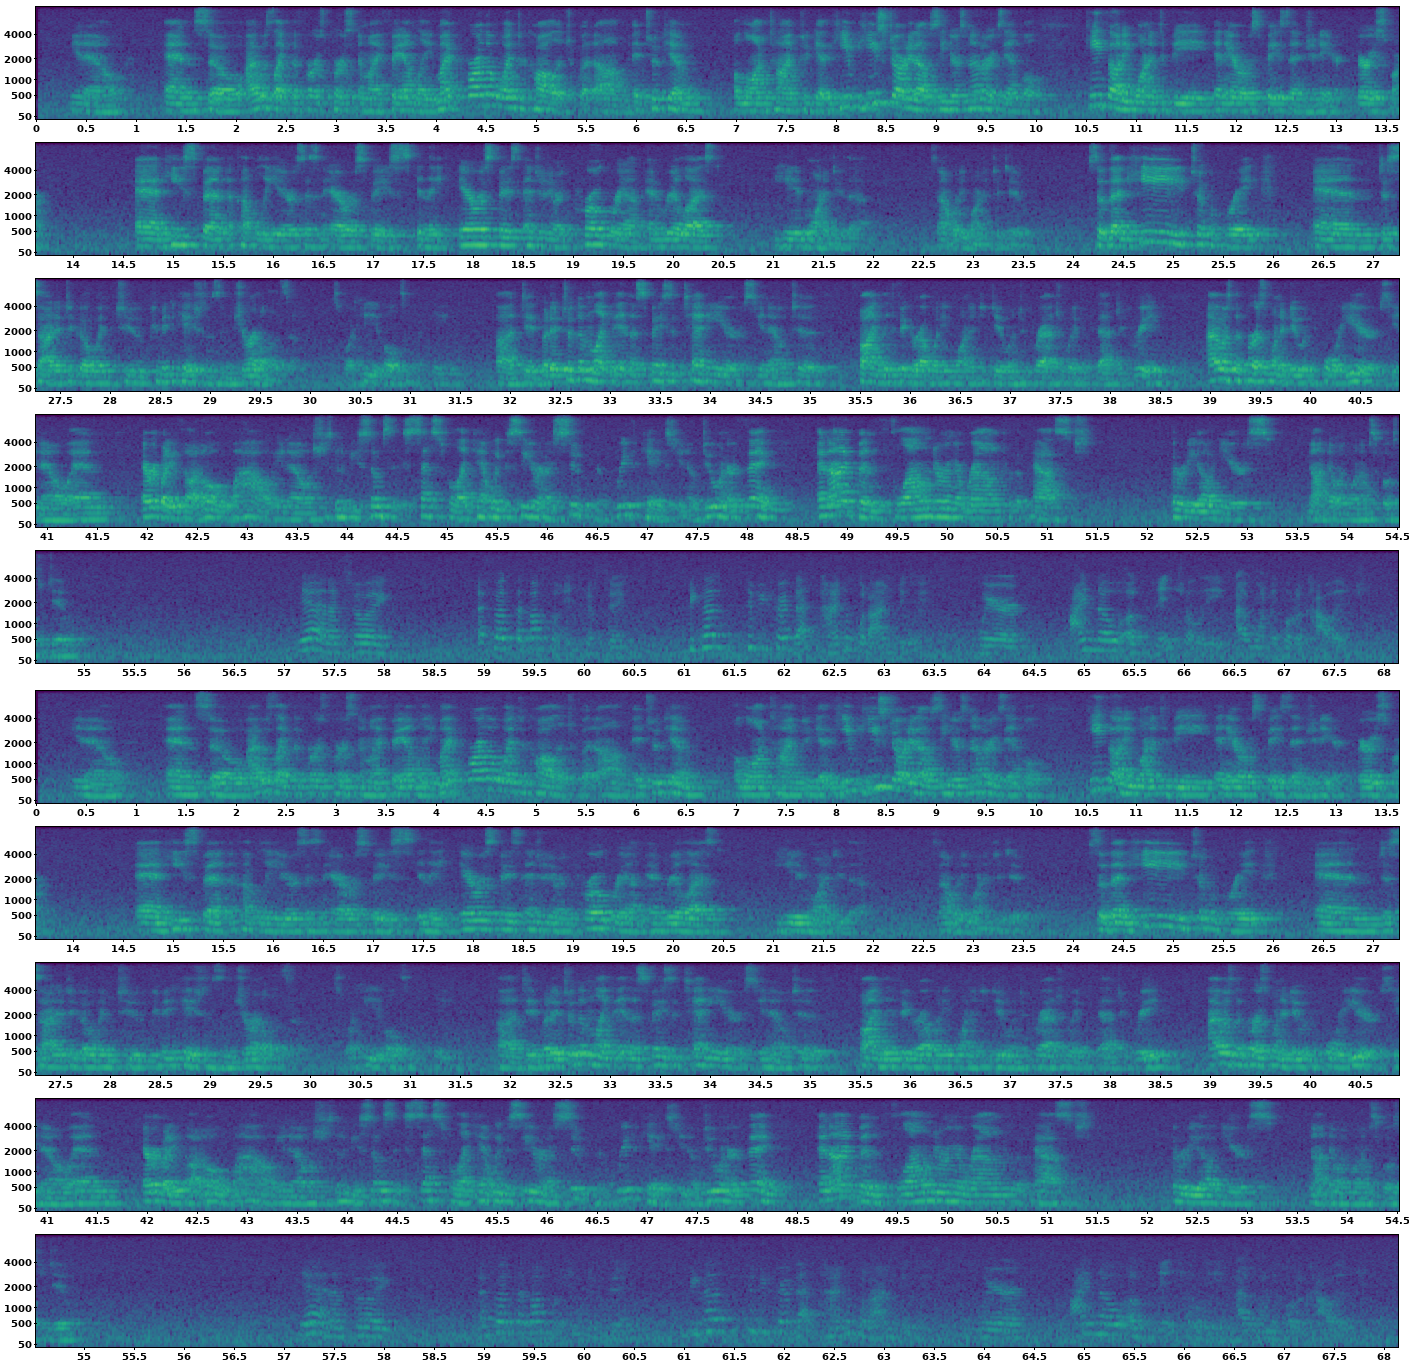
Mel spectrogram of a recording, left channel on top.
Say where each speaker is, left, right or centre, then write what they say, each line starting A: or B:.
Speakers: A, on the left (about 55°); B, on the left (about 85°).
A: you know. And so I was like the first person in my family. My brother went to college, but um, it took him a long time to get. He he started out. See, here's another example. He thought he wanted to be an aerospace engineer, very smart, and he spent a couple of years as an aerospace in the aerospace engineering program and realized he didn't want to do that. It's not what he wanted to do. So then he took a break and decided to go into communications and journalism, is what he ultimately uh, did. But it took him like in the space of 10 years, you know, to finally figure out what he wanted to do and to graduate with that degree. I was the first one to do it in four years, you know, and everybody thought, oh, wow, you know, she's going to be so successful. I can't wait to see her in a suit and a briefcase, you know, doing her thing. And I've been floundering around for the past 30 odd years not knowing what I'm supposed to do.
B: Yeah, and I feel like I feel like that's also interesting because to be fair, that's kind of what I'm doing, where I know eventually I want to go to college,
